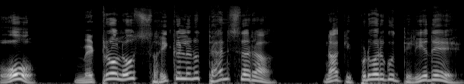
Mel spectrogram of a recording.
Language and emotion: Telugu, surprised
